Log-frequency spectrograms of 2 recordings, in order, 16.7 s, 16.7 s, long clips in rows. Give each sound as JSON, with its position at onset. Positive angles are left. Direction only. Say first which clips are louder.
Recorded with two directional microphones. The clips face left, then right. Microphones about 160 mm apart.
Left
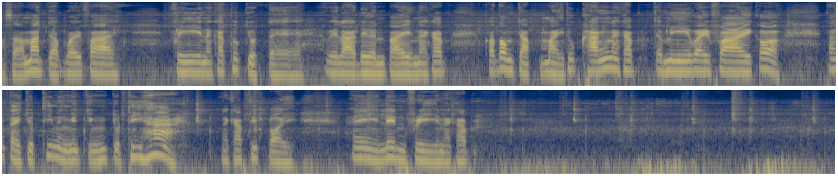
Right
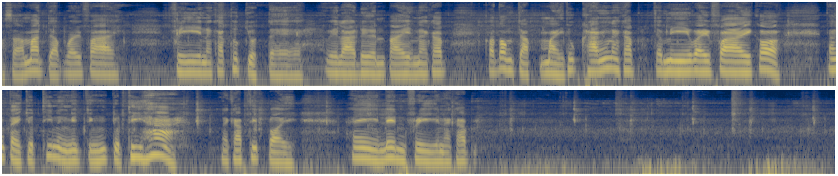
{"t": 0.1, "sound": "speech", "louder": "right 1 dB", "side_deg": -10}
